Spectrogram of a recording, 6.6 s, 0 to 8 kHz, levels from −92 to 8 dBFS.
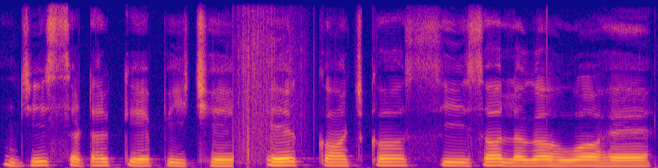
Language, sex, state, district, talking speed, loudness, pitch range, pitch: Hindi, male, Uttar Pradesh, Saharanpur, 100 wpm, -16 LUFS, 140-155 Hz, 145 Hz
